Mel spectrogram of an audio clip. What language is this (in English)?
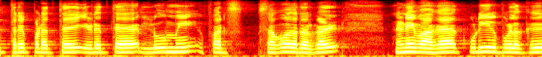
Tamil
